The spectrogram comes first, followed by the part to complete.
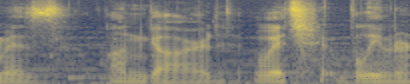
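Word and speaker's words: Enguarde: some stupid illiterate kid always pronouncing his name Unguarde. I didn't get like Unguard, like a sword.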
